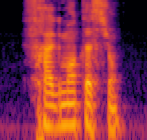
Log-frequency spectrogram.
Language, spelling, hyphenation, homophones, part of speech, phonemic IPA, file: French, fragmentation, frag‧men‧ta‧tion, fragmentations, noun, /fʁaɡ.mɑ̃.ta.sjɔ̃/, LL-Q150 (fra)-fragmentation.wav
- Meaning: fragmentation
